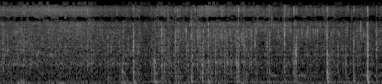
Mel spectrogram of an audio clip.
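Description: Sausage sizzles in hot oil in a pan for a Cajun Creole dish, a close, continuous crackling hiss dotted with sharp pops and spatters.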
